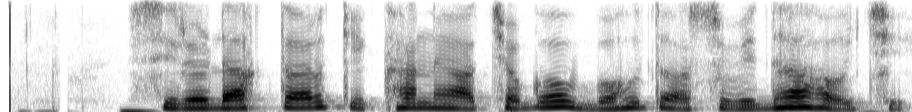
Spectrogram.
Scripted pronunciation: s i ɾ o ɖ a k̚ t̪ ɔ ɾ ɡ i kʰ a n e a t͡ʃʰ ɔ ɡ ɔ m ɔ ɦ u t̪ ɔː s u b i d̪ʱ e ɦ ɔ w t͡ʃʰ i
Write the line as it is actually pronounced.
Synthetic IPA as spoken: s i ɾ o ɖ a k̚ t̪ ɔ ɾ k i kʰ a n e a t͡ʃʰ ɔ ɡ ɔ b ɔ ɦ u t̪ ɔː s u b i d̪ʱ a ɦ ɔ w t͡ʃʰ i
